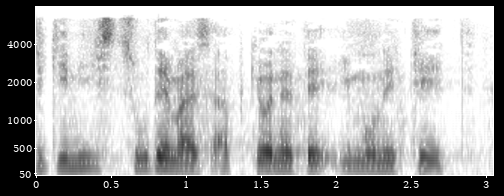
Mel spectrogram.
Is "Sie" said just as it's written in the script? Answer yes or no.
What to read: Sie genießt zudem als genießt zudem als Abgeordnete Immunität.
yes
